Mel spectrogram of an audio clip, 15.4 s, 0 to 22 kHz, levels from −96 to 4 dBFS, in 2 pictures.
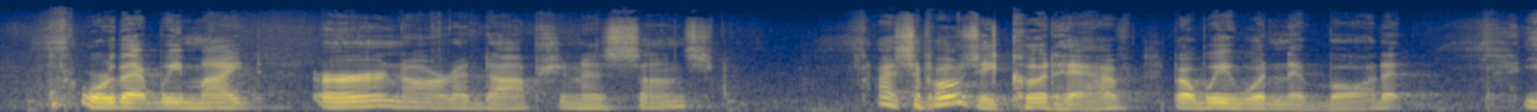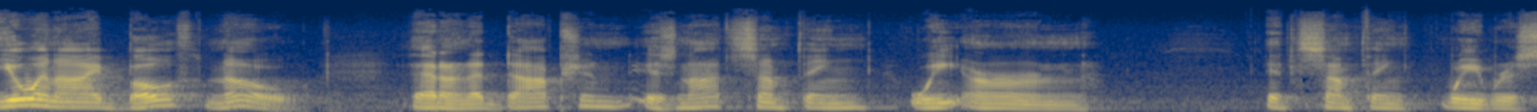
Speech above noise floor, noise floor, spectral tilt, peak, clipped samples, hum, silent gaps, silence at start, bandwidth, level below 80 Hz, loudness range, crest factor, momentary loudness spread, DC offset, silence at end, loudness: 37 dB; -57 dBFS; -5.5 dB/octave; -2 dBFS; under 0.1%; none; none; 0.15 s; 14 kHz; -60 dBFS; 8 LU; 20 dB; 15 LU; under 0.1%; 0 s; -20 LUFS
